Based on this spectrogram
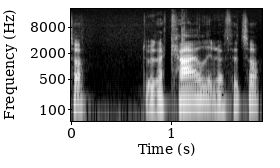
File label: "cael", Welsh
